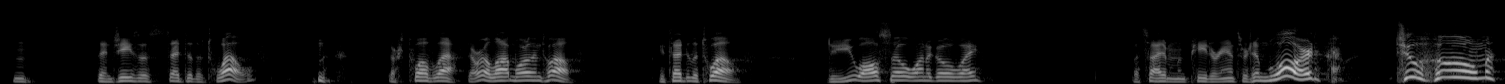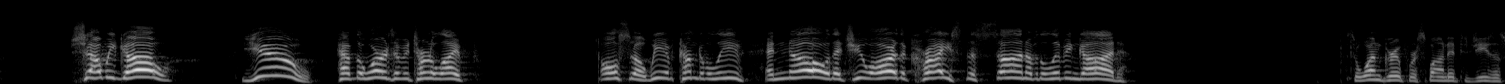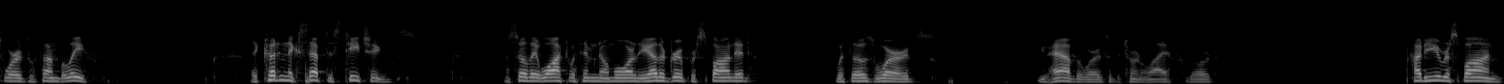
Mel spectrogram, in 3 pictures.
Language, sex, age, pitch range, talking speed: English, male, 40-59, 150-240 Hz, 140 wpm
